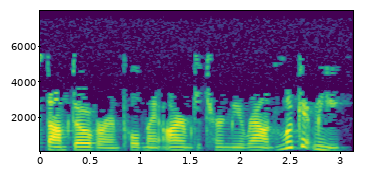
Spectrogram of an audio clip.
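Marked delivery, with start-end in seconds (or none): 2.4-3.0 higher, louder command; stern order. Acted. Zale turning her round to face him, ordering. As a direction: order it firmly. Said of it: "Zale ordered".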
